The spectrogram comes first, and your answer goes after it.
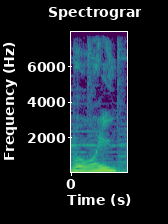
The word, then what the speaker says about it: buoy: Now I think it's within the buoys and yes it is pronounced buoy in certain parts and then other people kind of say it more like boy you know so like it it depends on your region but I have had that as a comment.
